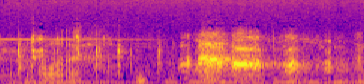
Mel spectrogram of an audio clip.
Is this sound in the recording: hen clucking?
yes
